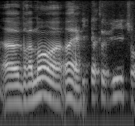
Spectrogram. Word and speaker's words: Catovic: On dit Katovic, on dit Katovic, ça dépend qui le prononce, ouais.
